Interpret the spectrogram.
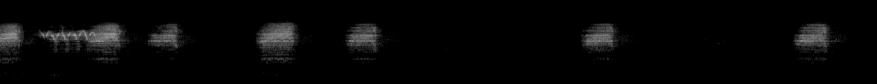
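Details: Barn owl owlets, seven chicks in a nest box, recorded 15 March 2024: harsh breathy hisses of about half a second, seven bursts spaced irregularly, the first with a wavering, tremulous tail, silence in between.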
